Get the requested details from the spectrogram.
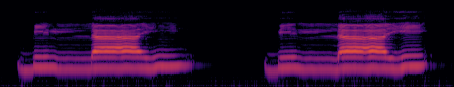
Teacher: लफ्ज़ अल-जलाला से पहले ज़ेर हो तो लफ्ज़ अल-जलाला में जो लाम है ये बारीक पढ़ा जाएगा। बिल्लाही, बिल्लाही, बाज़े लाम, बिल, लाम खरी ज़बर मद, ला, हाज़िर ही, बिल्लाही।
